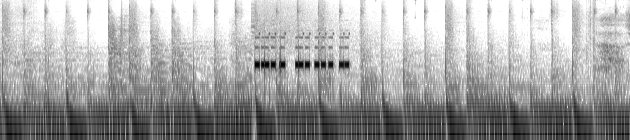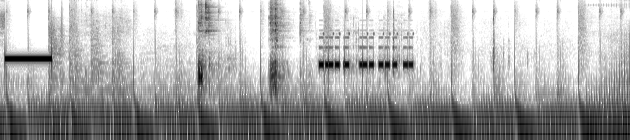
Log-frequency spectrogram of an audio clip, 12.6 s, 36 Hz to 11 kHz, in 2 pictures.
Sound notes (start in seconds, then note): 2.5 machine beeping; 6.3 beep; 9.4 machine beeping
